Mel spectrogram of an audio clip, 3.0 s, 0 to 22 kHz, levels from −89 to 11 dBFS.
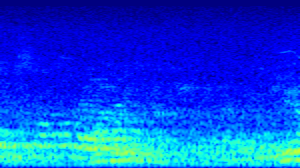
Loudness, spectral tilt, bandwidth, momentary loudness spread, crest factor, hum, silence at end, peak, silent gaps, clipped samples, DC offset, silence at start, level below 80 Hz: -39 LUFS; -6.5 dB/octave; 19 kHz; 10 LU; 16 dB; none; 0 s; -22 dBFS; none; under 0.1%; under 0.1%; 0 s; -72 dBFS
